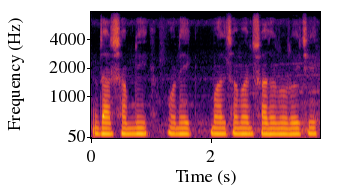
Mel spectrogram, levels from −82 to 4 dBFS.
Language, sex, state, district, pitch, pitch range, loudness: Bengali, male, West Bengal, Alipurduar, 130 Hz, 130-135 Hz, -16 LUFS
